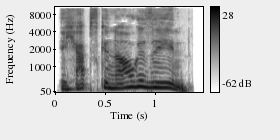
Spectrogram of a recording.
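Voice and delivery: high pitched stubborn protest; insisting. A narrator's reading. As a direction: insist she saw it, high and loud. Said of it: "beharrte Betsy".

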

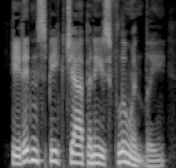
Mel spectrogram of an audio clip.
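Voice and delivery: ordinary delivery, nothing marked

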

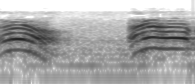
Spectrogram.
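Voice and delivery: loud high call across the yard; summoning the handyman loudly. Acted. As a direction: shout for him from far off. Calling for the handyman outside.

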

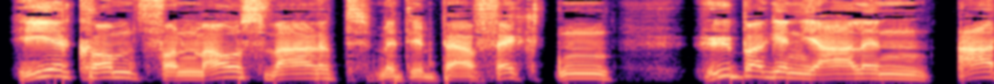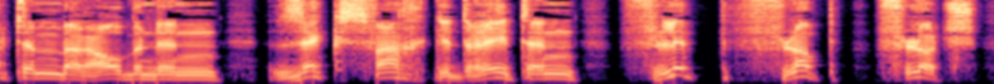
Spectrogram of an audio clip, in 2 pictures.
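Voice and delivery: circus announcer. Acted. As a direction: announce your big trick grandly.

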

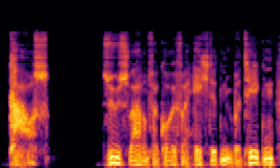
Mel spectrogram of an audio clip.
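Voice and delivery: ordinary delivery, nothing marked

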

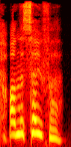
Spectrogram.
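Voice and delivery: bossy, urgent demand. Acted. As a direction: order him onto the sofa. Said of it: "I could hear my demanding tone".

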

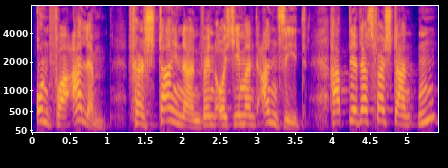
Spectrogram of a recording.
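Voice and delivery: high, insistent teacherly reminder; firm teacher. A narrator's reading. Teacher reminding the crocodile to freeze, high and firm. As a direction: drill the key rule in. Teacher instructing magic animals.

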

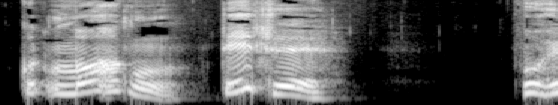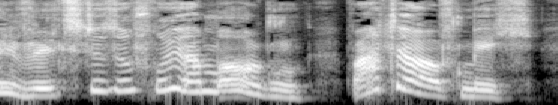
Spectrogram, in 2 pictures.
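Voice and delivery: high, bright-pitched farm wife calling out kindly; friendly greeting. A narrator's reading. Farm wife calls to young Dete, lightly voiced and friendly. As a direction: call a friendly hello up the path. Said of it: "rief Babel der jungen Frau freundlich zu".

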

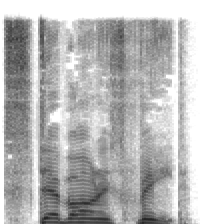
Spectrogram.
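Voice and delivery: lightly voiced bully command; ordering. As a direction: give the order coldly. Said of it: "Derek ordered".

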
